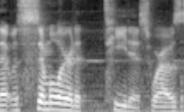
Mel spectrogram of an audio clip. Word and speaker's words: Tidus: Honestly, that's probably why they pronounce it Tidus, is because that's probably the Japanese pronunciation, and they were just kind of like, that's what it is now.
